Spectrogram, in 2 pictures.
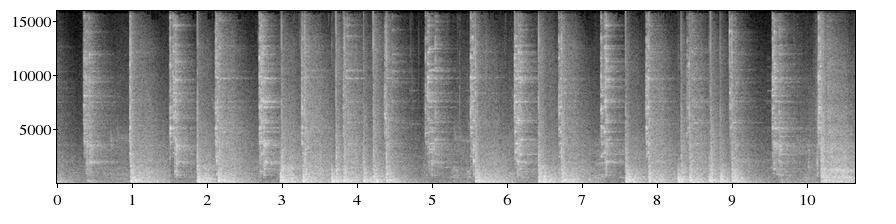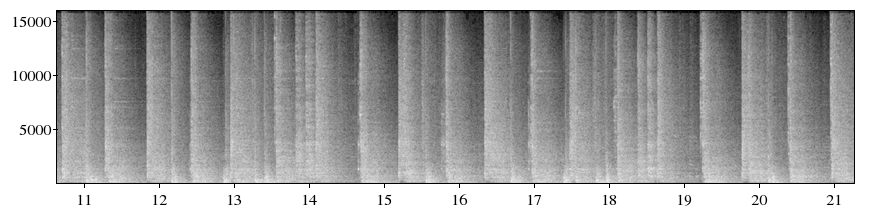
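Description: Drums are beaten hard in a loud, fast rhythm, outdoors.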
